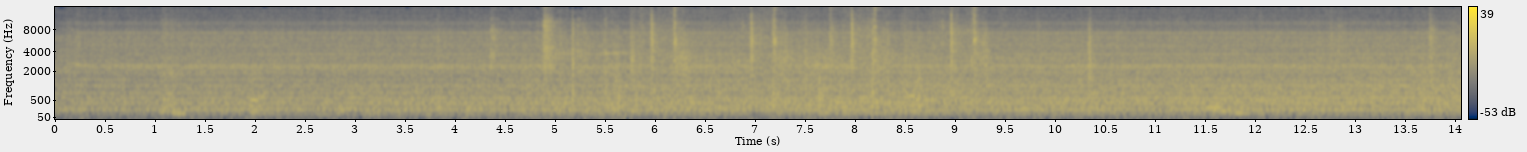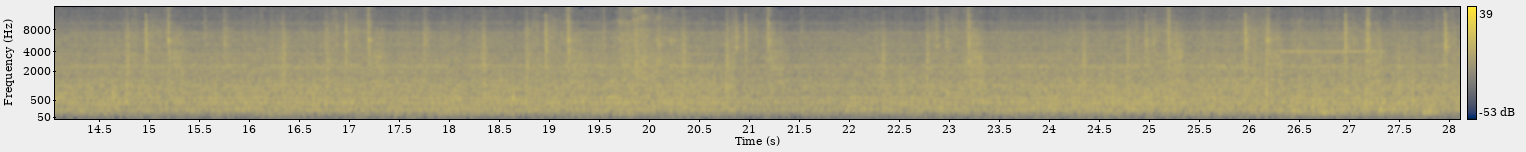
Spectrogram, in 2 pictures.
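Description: A printer runs with a steady mechanical whir.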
